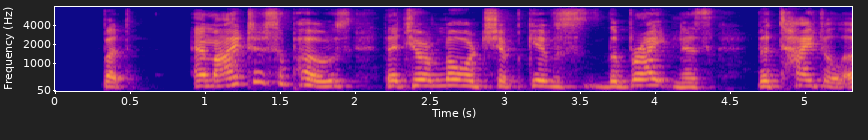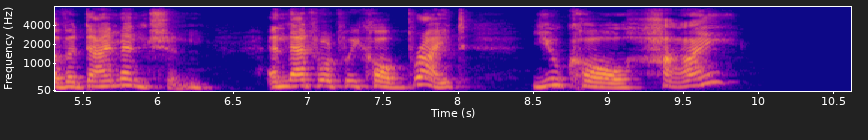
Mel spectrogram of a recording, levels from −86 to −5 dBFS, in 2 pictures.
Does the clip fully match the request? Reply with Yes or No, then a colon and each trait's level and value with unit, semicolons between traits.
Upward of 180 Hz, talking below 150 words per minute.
Yes: high, 190 Hz; average, 140 wpm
